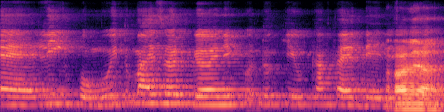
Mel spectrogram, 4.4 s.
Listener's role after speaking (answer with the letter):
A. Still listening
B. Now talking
B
